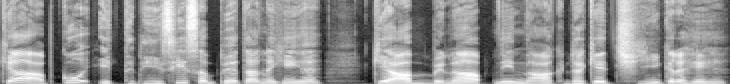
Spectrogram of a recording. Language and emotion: Hindi, disgusted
